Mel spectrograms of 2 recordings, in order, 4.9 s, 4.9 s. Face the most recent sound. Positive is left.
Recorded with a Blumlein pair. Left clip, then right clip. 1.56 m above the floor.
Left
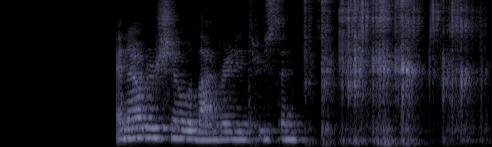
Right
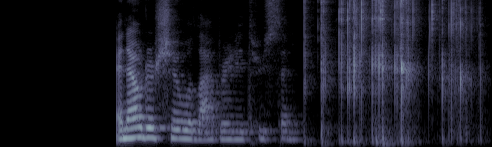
turn(degrees=-50)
